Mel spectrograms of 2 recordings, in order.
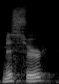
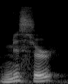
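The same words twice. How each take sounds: No difference in how they are said.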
